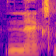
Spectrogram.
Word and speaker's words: Nex: Picked up a game called Nex Machina. I don't know if you've heard of this game. – I have. – Yeah, so it's Nex, N-E-X, not Next.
